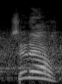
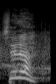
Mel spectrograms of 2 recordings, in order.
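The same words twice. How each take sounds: The two takes are said the same way.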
